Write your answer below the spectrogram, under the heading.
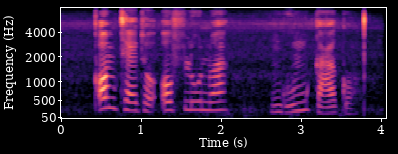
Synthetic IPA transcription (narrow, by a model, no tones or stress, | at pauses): k̬ʼom̩tʰɛtʰɔʔoflunwa | ŋʱum̩ɡ̥ʱaːɡ̥ʱɔ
